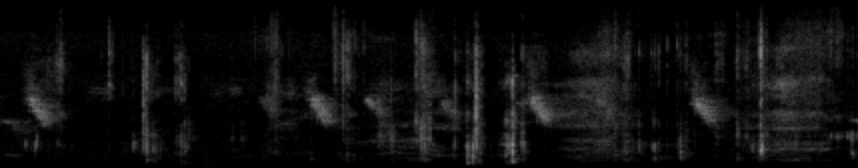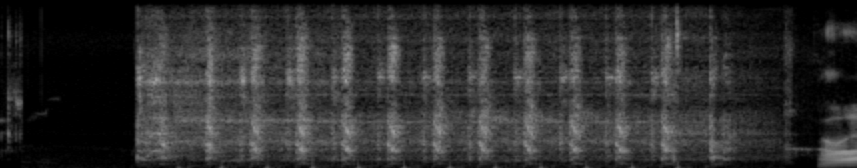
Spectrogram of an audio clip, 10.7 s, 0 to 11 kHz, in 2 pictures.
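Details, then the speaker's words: Stolen, neglected Royal Enfield Meteor 350: after handling clicks, the starter turns the engine over with even pulses about four per second and no scraping or grinding, healthy cranking; the sidestand safety switch prevented starting. "so the safety for the stand stopped it from starting I just wanted to hear it turn over it doesn't sound like there's any scraping or any issues there"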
